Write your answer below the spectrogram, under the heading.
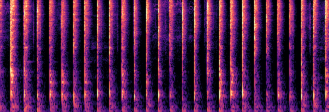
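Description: A light meat mallet pounding boneless chicken breast flat on a wooden cutting board, a quick, steady run of thuds at about five strikes a second. The breast is being beaten into a single thin piece for rolling.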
